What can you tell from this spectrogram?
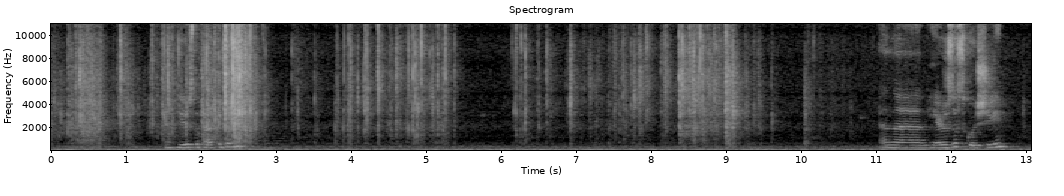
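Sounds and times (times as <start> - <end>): plastic packaging crinkling: 0.0 - 9.7.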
